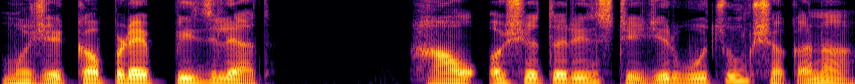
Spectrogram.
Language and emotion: Goan Konkani, sad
